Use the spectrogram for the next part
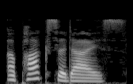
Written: epoxidize

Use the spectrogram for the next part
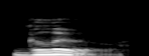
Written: glue

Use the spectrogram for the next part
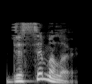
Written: dissimilar

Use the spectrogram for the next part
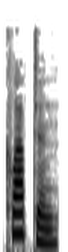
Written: clapton

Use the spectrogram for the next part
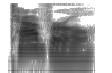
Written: tavaril

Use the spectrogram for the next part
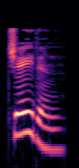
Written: jaydon

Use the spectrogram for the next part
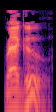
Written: ragout

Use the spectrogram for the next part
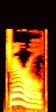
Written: Jerrold

